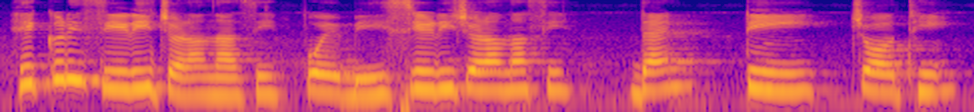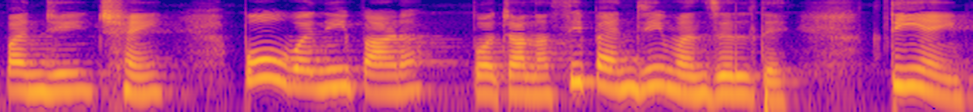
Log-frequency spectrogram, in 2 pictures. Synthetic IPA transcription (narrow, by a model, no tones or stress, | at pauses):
hɪkɪɽisiːɽit͡ɕɐɽãːnd̪aːsĩpoːɪɓiːsiːɽit͡ɕɐɽãːnd̪aːsĩ | d̪ɛːn | ʈĩːt͡ɕɔːt̪ʰĩpɐ̃ɲd͡ʑĩt͡ɕʰɐ̃ĩpoːʋɐɲĩpaːɽ̃̆pɐɦʊt͡ɕãːnd̪aːsĩpɐ̃ɦɪ̃ɲd͡ʑimɐ̃nzɪlt̪eːt̪ĩːə̃ĩ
